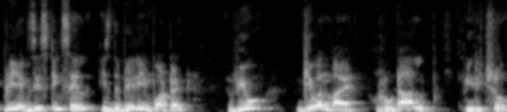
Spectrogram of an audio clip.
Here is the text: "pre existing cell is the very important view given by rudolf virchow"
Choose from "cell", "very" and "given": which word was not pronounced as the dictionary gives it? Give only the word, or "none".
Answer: none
